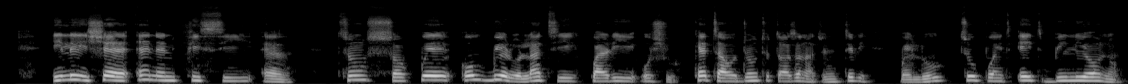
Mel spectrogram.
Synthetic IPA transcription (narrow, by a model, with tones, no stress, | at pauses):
i˧le˦i˦˨ʃɛ˦ɛ˦nɛ˧npi˦si˧ɛ˨l | tũ˦sɔ˧k͡pe˦o˦ɡ͡be˦˨ɾo˨la˦tʰi˧k͡pa˧ɾi˦o˧ʃṵ˨kɛ˦ta˧o˧dũ˦tu˦ta˦zɔ̃˦dã˨twɛ̃˨tĩ˧˦tɾi˦˨ | k͡pɛ˨lu˨˦tu˦pɔ̃˧ĩnte˦˨tbi˦li˦ɔ̃˦˨nɔ̃˨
